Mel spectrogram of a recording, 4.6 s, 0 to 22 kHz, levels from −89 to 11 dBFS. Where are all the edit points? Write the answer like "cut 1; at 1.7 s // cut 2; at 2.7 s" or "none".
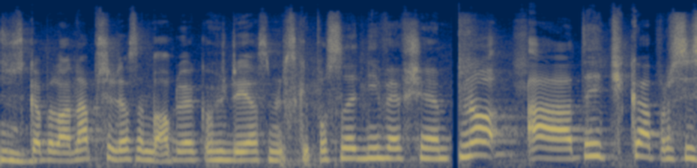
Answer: cut 1; at 1.1 s

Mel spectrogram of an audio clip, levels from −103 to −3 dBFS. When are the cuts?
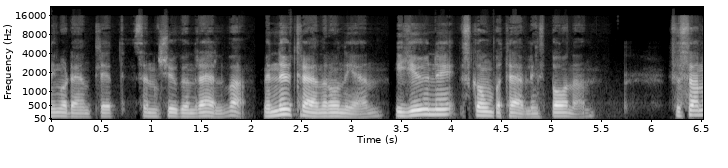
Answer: cut 1; at 1.1 s // cut 2; at 2.0 s // cut 3; at 3.4 s // cut 4; at 4.4 s

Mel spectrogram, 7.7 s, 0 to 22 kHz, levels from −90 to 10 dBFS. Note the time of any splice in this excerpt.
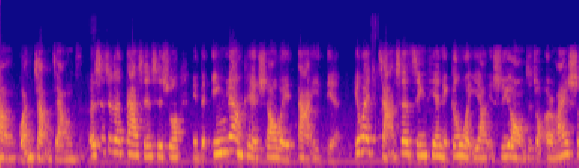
cut 1; at 1.1 s // cut 2; at 4.6 s

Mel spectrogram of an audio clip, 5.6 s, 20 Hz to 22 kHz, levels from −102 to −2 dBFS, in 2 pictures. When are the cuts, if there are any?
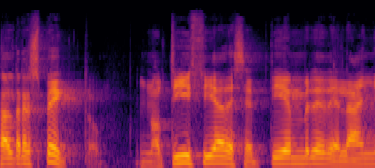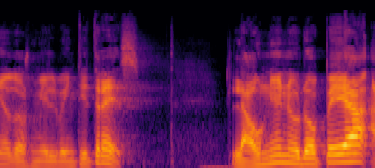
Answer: none

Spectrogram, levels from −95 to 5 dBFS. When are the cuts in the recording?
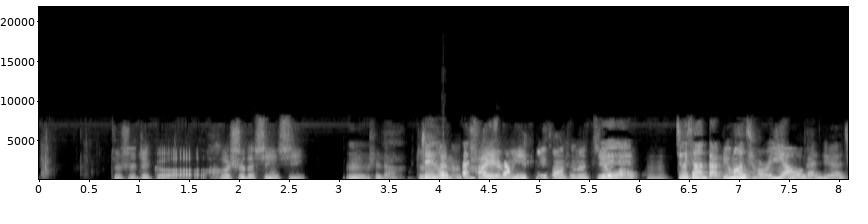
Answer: cut 1; at 3.3 s // cut 2; at 3.7 s // cut 3; at 6.3 s

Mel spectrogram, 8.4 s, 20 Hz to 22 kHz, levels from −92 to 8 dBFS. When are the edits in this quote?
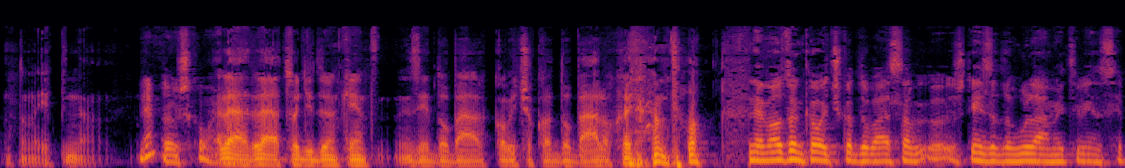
cut 1; at 5.6 s // cut 2; at 6.1 s

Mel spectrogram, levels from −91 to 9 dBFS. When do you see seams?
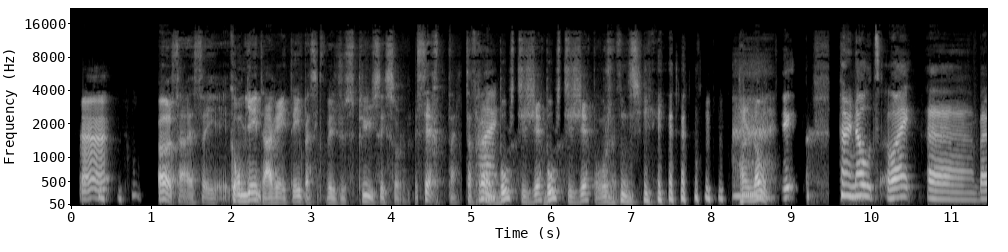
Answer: cut 1; at 2.4 s // cut 2; at 3.1 s // cut 3; at 4.9 s // cut 4; at 5.9 s

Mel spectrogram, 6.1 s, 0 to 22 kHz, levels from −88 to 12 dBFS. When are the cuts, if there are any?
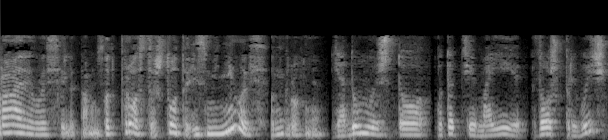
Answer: cut 1; at 1.0 s // cut 2; at 2.8 s

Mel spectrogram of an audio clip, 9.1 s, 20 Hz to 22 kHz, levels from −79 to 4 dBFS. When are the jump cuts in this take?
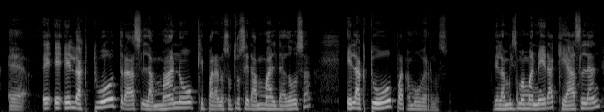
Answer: cut 1; at 5.1 s // cut 2; at 6.0 s

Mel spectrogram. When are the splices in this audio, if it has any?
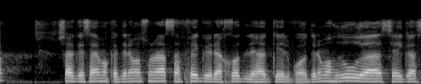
cut 1; at 1.7 s

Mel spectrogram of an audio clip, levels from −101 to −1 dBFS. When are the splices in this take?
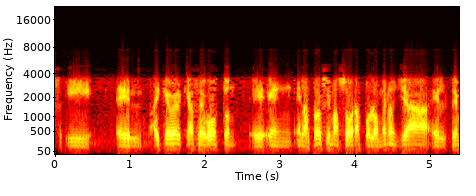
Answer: cut 1; at 2.5 s

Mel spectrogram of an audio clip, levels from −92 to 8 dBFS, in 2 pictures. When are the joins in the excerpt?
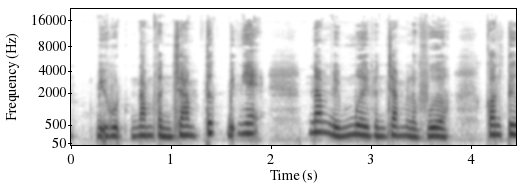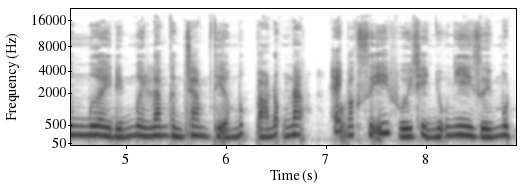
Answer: cut 1; at 1.3 s // cut 2; at 1.6 s // cut 3; at 7.1 s

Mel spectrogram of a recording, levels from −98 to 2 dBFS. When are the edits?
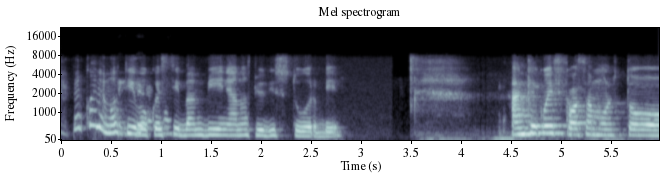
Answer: cut 1; at 1.9 s // cut 2; at 5.0 s

